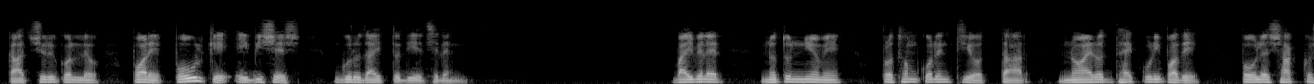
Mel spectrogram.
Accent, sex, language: native, male, Bengali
